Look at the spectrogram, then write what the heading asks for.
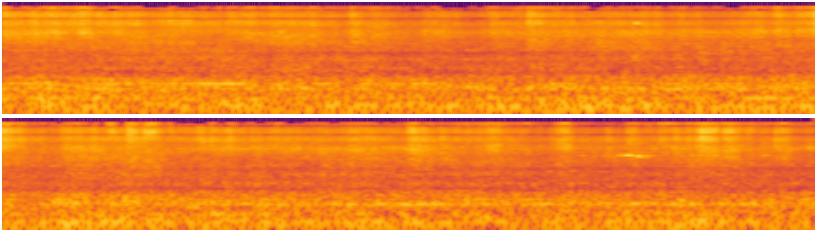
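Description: Covered hopper cars of a freight train rolling past at close range: a steady rumble of steel wheels on the rails with clacks of the wheels scattered through it.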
